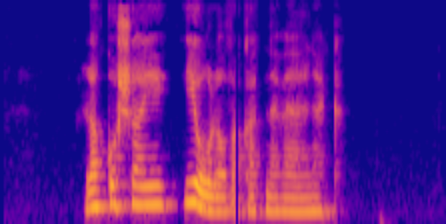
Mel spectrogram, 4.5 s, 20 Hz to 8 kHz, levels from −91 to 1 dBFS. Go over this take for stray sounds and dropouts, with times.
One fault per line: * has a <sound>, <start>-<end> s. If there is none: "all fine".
* has a dropout, 2.3-2.4 s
